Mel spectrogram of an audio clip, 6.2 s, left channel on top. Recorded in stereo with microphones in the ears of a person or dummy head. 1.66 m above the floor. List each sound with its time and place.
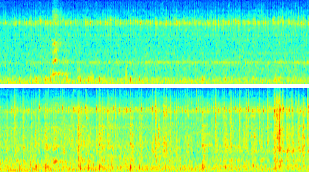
1.0 s a gasp: 70° left (ahead or behind), 5 m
